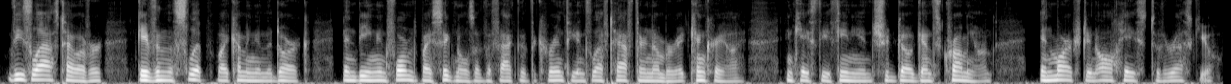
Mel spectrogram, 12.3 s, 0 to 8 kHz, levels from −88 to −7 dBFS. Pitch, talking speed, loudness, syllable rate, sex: 135 Hz, 215 wpm, -20 LUFS, 5.9 syllables/s, male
